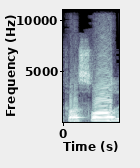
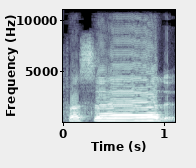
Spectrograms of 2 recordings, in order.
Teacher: سین پڑھیں گے، صاد میں مکس نہیں ہونا چاہیے، فصاد نہیں، فساد، سین، اور الف مد ہے ایک الف کے برابر، یعنی 1 سیکنڈ آپ نے کھینچنا ہے اور دال ساکن ہو جائے گا اور حروف قلقلہ میں سے ڈبل ساؤنڈ آئے گا جب سٹاپ کریں گے، تو فساد۔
